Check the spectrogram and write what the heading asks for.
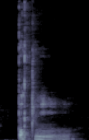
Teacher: So here, for example, underneath the L sound, the L phoneme, we've got this little line, and that means that the L is a syllabic consonant. It forms a syllable on its own. For example, in the word bottle.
